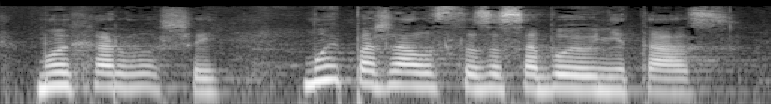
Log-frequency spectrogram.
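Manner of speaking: affectionate, kindly, soft and tender coaxing tone. Showing how to ask someone kindly, in a gentle, tender tone. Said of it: "По-доброму, ласково, добро, по-доброму, нежно".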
